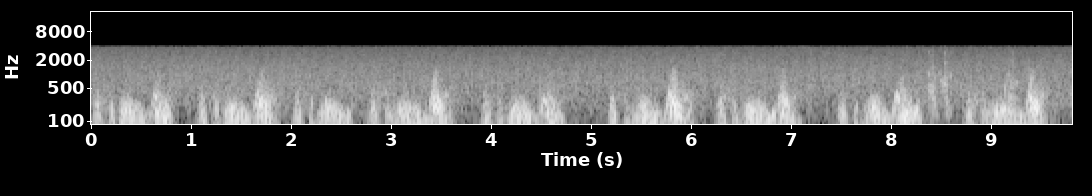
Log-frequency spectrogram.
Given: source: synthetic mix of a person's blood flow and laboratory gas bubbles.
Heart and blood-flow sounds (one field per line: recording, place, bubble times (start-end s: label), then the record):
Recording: Doppler ultrasound of blood flow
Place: precordium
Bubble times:
8.24-8.29 s: bubbles
8.34-8.73 s: bubbles
9.11-9.29 s: bubbles
From the record:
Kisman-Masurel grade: 221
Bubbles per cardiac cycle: several, 3 to 8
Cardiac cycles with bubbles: 10 to 50%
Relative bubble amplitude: barely perceptible (0.100 to 0.250)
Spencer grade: 2 (many but less than half of the cardiac periods contain bubble signals, singularly or in groups)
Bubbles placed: only in the low amplitude regions of the cardiac cycle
